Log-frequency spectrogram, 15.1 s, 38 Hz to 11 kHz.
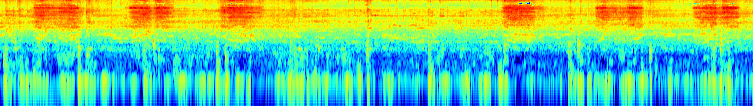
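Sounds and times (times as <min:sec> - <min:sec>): toy motor humming with gear clicks: 0:00.0 - 0:15.0
rasping hiss: 0:13.9 - 0:14.8.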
